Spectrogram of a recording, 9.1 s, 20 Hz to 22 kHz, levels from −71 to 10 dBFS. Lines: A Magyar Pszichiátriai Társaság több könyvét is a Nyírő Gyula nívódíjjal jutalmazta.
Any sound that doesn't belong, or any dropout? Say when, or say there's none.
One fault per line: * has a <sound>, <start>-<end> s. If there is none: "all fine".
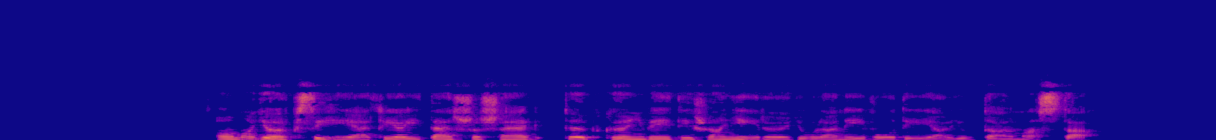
all fine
